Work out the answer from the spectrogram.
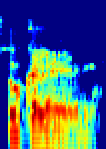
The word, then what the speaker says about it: ukulele: And so I figure I should try to pronounce it like the native Hawaiians do.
